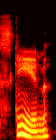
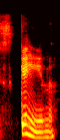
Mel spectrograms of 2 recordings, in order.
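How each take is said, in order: First: The vowel sounds like 'ee'. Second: The vowel sounds like 'ay'. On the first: "If it was E E, like skeen, to me sounds like E E" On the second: "that's why I say skein"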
